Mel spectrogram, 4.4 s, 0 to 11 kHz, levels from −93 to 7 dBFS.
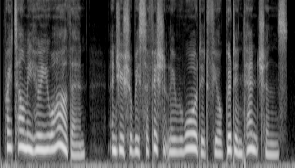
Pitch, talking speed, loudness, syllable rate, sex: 235 Hz, 230 wpm, -15 LUFS, 6.3 syllables/s, female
